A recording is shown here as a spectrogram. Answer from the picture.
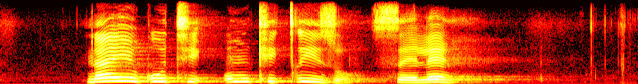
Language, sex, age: South Ndebele, female, 29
